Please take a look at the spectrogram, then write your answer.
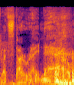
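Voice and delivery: slow, low, drawn-out command with a laugh in it; imitated sergeant major. Sergeant major telling the private to start now, slow and low. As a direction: hold each word, low and amused.

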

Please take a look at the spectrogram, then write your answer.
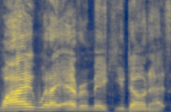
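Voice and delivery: loud, put-out retort; indignant refusal. Retold or imitated. Retelling Grimmy refusing Lil Toto's request, loud and indignant. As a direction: scoff at the very idea.

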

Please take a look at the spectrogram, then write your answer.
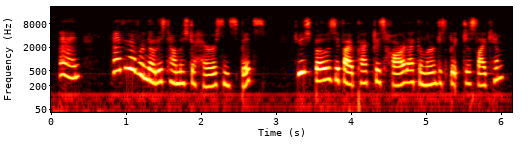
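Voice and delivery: put-on high, eager, curious child; little boy Davy. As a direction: ask excitedly like a small boy.

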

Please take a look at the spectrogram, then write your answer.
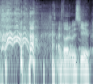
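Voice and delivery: slow, high, laughing protest. Real, not acted. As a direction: push back while laughing. Laughing retort.

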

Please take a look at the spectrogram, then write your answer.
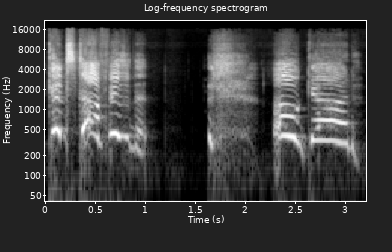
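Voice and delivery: high, gleeful squeal of delight. Real, not acted. Host gushing over the funny clip to his guest, in a squeaky high voice.

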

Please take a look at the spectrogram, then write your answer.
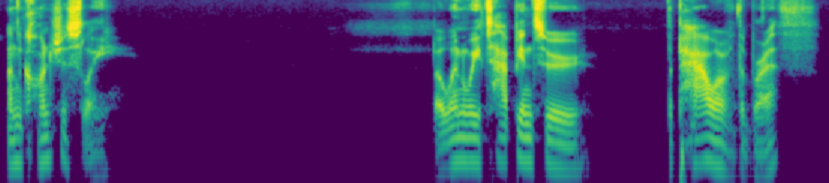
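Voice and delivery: calm meditation leader, long pauses between short phrases; unhurried guidance, letting each phrase settle in silence; guided meditation. Real, not acted. Host guiding podcast guests to sit and breathe, calm meditation voice.

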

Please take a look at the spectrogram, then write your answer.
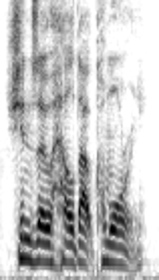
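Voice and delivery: usual speaking voice

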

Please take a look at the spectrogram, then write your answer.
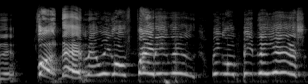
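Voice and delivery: high, loud, fired-up voice; hyped drunk friend. Retold or imitated. Drunk friend eager to fight.

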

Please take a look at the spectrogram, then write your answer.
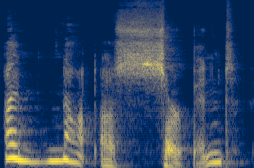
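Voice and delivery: slow, high-pitched indignant denial; high, offended little-girl protest. A narrator's reading. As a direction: protest it, drawn out and affronted. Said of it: "said Alice indignantly".

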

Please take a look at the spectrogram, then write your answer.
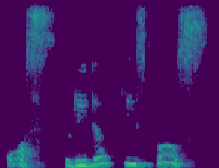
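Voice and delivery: hushed, slowed plea to a reader; soft request. Acted. Ellipsis asking the reader to pause, hushed and slow. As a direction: ask it softly, taking your time. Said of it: "a ellipsis, which says".

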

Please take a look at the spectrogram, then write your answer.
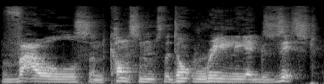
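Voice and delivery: ordinary delivery

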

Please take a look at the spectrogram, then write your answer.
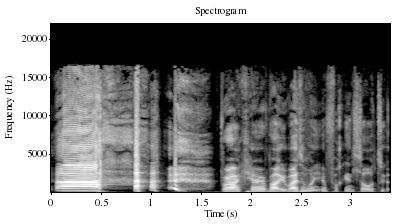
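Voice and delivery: laughing through the words, high; cracking up mid-sentence. Real, not acted. Laughing mock confession.

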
